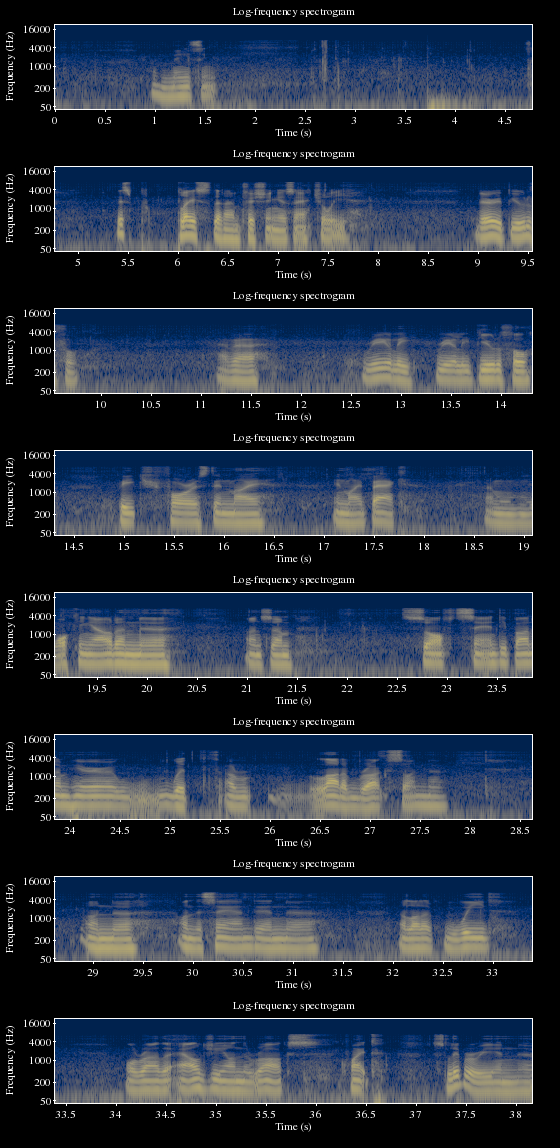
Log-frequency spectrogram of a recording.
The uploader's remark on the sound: During a trip for sea trout (one caught while NOT recording).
